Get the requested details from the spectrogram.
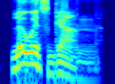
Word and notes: Lewis gun: British English

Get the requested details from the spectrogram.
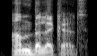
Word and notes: umbilicate: British English

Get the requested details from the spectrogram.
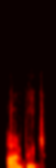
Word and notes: armpit: Indian

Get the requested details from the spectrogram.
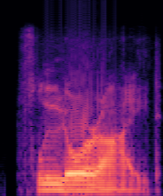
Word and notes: fluorite: American English

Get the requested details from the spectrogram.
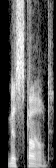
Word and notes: miscount: American English

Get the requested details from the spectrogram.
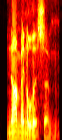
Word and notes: nominalism: American English

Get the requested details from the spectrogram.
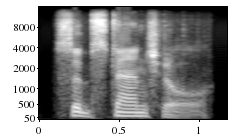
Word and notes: substantial: British English

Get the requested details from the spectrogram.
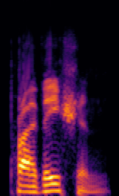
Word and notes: privation: American English

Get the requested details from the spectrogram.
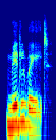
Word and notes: Middleweight: Indian

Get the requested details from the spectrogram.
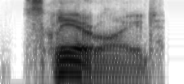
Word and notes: scleroid: British English

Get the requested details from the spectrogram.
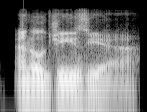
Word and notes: analgesia: British English

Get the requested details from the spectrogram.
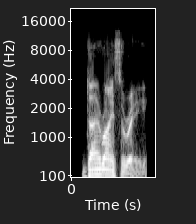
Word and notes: derisory: British English

